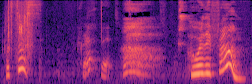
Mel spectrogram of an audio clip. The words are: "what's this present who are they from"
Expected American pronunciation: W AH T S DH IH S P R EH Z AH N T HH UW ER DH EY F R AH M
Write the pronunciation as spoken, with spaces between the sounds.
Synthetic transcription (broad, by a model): W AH T S DH IH S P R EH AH T HH UW ER DH EY F R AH M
